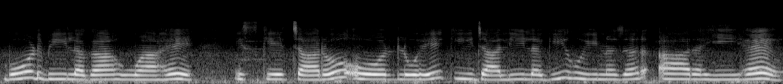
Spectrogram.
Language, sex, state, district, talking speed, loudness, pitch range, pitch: Hindi, female, Rajasthan, Jaipur, 130 wpm, -13 LUFS, 225-245 Hz, 235 Hz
